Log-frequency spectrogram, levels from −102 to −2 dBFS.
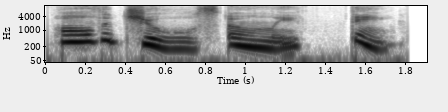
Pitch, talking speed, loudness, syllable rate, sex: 230 Hz, 155 wpm, -16 LUFS, 4.8 syllables/s, female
